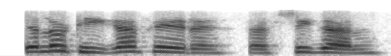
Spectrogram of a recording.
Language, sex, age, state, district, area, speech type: Punjabi, male, 18-30, Punjab, Tarn Taran, rural, conversation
